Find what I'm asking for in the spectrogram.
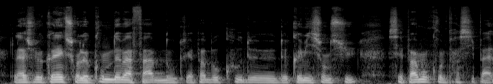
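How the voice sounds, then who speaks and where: A man, fairly low in pitch, at a very fast pace, with monotone, flat intonation. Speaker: online investment promoter. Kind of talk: tutorial. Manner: casual, hesitant fillers.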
